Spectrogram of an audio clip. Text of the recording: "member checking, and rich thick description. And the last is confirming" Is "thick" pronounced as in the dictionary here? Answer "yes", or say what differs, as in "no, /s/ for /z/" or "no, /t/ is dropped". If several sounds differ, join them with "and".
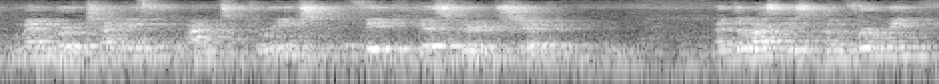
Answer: no, /f/ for /θ/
